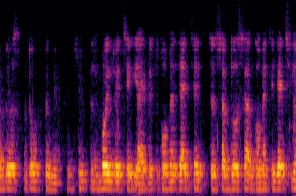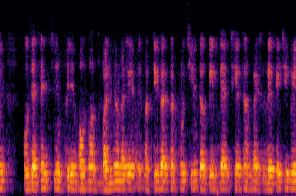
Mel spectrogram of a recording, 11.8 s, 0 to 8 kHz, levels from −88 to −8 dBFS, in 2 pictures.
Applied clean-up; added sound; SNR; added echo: neural mask model DeepFilterNet 3.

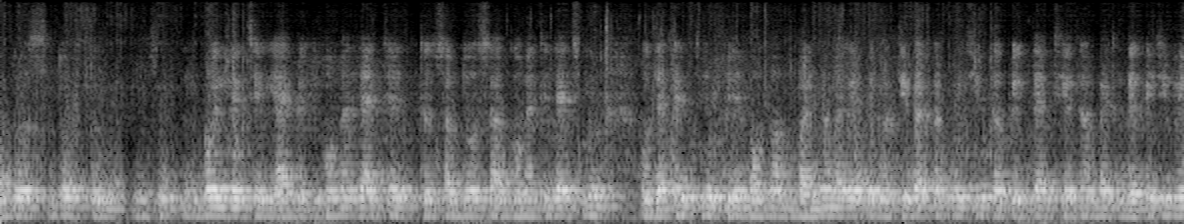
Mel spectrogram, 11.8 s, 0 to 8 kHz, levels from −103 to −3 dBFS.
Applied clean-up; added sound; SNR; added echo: neural separator model SepFormer DNS4.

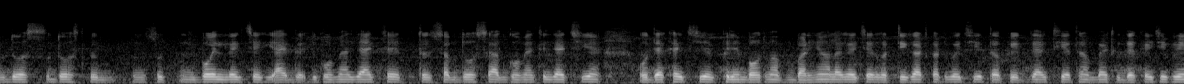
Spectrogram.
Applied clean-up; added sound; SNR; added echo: none; none; none; none.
